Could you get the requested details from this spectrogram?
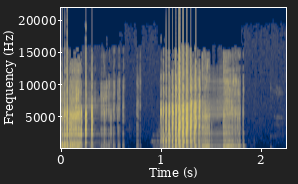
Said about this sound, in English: My burps smell like chicken fingers, pizza, and bagel bites.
